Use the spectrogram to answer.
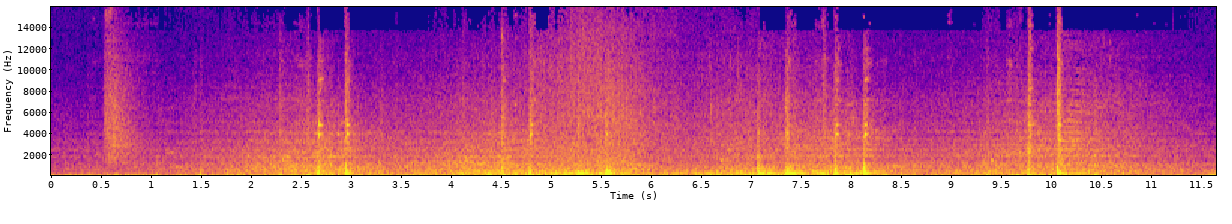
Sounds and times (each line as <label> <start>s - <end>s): train passing by 0.0s - 11.6s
